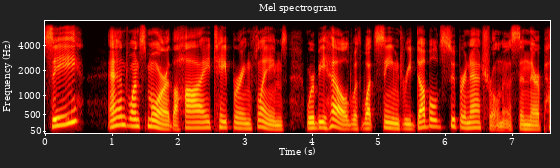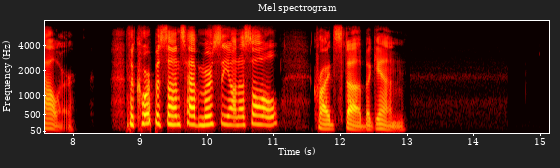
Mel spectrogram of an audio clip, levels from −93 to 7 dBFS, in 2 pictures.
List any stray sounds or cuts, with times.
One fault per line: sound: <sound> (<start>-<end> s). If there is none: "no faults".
no faults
